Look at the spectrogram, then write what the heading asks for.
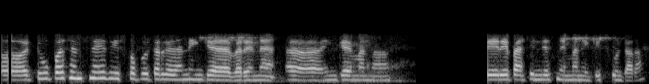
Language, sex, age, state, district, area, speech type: Telugu, female, 18-30, Andhra Pradesh, Anantapur, urban, conversation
